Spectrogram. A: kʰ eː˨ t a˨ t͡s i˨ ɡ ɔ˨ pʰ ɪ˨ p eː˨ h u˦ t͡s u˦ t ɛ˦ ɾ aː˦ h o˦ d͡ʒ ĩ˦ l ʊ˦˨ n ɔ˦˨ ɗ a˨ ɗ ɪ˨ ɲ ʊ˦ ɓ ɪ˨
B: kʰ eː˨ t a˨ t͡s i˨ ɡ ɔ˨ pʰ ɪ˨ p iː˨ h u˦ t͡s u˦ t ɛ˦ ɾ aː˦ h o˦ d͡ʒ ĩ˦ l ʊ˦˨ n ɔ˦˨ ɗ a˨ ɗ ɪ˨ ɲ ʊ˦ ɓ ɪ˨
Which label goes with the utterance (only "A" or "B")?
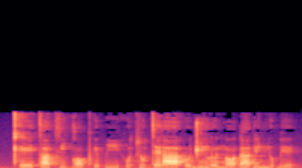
B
